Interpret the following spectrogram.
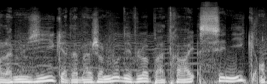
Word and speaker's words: Adama Janlo: Je suis au téléphone avec Adama Jandlo. C'est bien la bonne prononciation, Adama?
